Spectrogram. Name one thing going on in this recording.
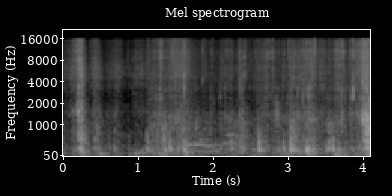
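Bubble wrap crinkles and rustles in a person's hands.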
